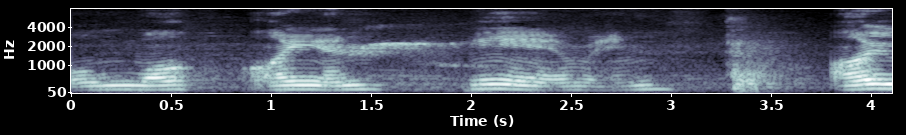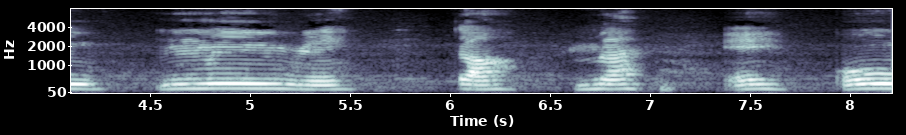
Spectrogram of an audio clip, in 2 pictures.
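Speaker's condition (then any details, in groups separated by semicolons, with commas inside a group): Cerebral palsy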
